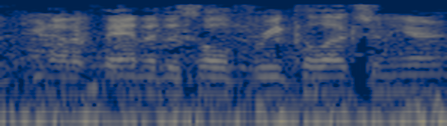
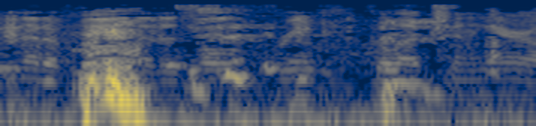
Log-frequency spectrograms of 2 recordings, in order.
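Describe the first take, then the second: First: It is said at a normal pace. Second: It is said more slowly.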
